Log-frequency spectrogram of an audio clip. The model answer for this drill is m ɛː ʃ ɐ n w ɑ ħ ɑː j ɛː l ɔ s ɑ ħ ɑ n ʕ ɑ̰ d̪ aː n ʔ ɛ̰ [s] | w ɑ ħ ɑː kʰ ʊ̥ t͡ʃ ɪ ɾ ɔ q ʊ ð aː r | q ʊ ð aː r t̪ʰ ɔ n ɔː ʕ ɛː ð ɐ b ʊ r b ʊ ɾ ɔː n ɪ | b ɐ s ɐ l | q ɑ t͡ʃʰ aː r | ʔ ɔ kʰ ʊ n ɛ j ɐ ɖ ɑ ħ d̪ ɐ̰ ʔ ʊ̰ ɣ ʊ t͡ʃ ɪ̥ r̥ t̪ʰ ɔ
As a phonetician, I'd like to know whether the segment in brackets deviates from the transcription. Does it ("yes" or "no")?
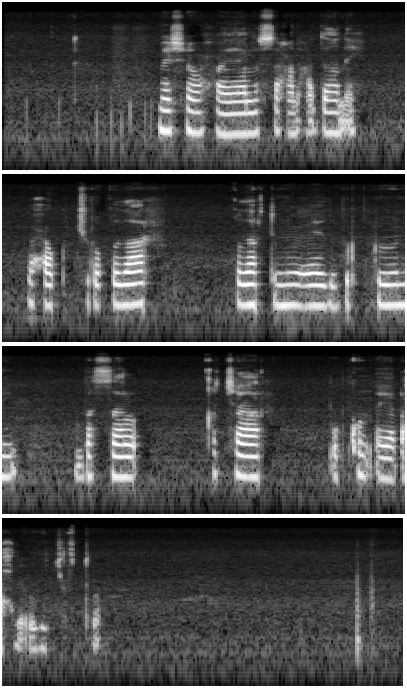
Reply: yes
